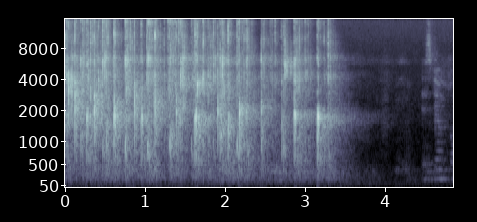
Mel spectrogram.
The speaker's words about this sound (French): Enfin, je pense que ça vaut le même applaudissement pour les deux femmes.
